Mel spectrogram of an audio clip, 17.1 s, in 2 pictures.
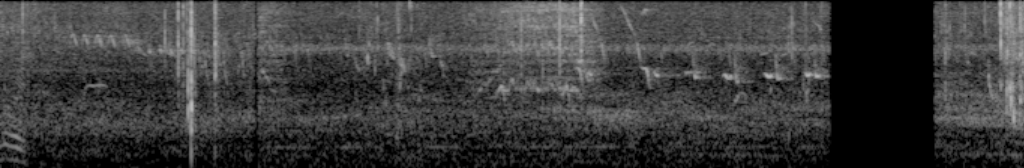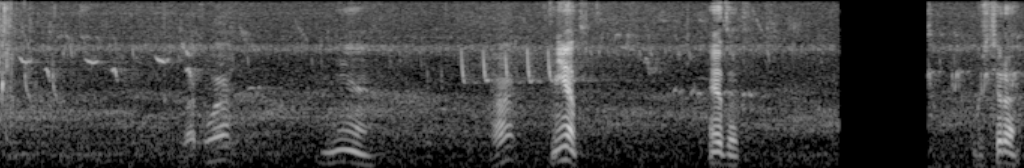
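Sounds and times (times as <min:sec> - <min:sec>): small bird chirping: 0:00.0 - 0:06.9
riverbank ambience: 0:00.0 - 0:07.0, 0:07.8 - 0:15.6, 0:16.3 - 0:17.0.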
